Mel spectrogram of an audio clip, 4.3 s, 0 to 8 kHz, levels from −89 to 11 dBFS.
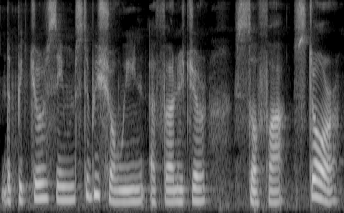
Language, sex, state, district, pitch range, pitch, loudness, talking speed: English, female, Nagaland, Dimapur, 165-200 Hz, 175 Hz, -19 LUFS, 140 wpm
